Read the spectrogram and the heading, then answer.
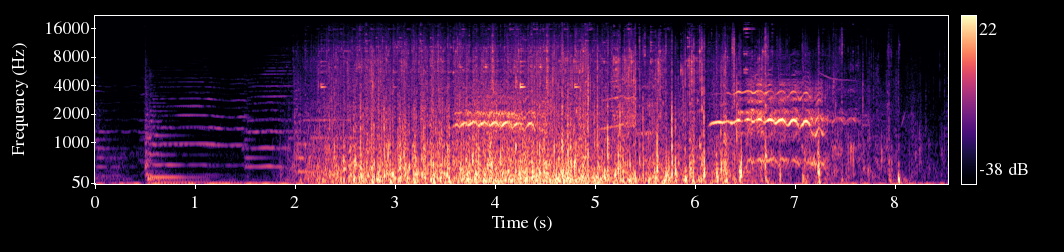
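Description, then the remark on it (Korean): A horse whinnies sharply at the start, then a dense clatter of many hooves clip-clopping builds and carries on loudly, with more neighing cutting through near the end; twenty healthy battle horses granted by the king to a commander setting out on a campaign to the northwest. “서북면으로 정벌하여 떠나는 총용사 이서에게는 전투에 쓰일 건강한 말2 0필을 특별히 하사하도록 하라.”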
